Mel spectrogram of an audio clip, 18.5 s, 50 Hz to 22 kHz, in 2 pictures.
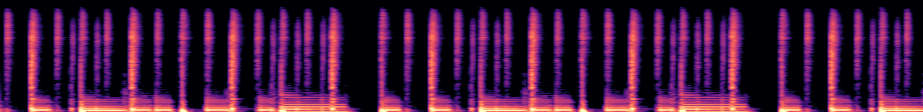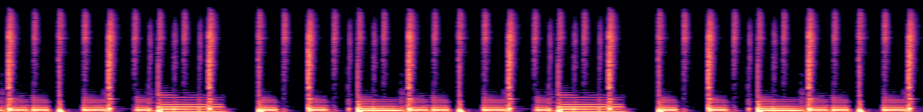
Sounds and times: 0.0s bass 18.4s
0.0s drums 18.4s

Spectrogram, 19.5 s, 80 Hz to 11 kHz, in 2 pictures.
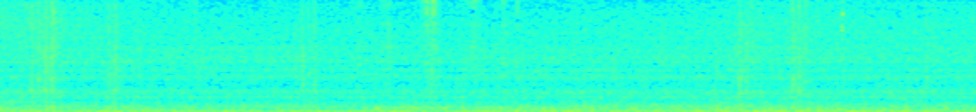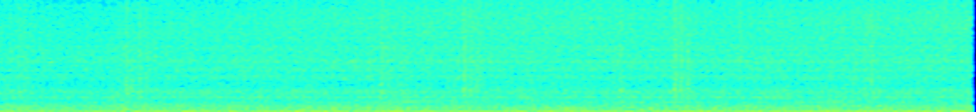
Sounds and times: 0.0s Sound inside bus 19.5s

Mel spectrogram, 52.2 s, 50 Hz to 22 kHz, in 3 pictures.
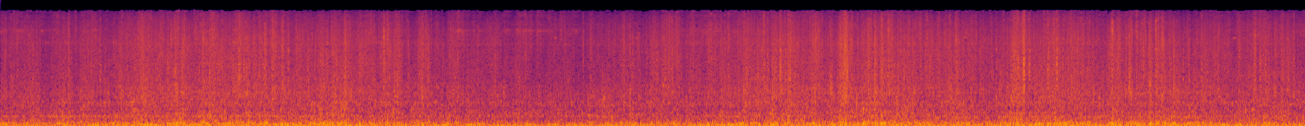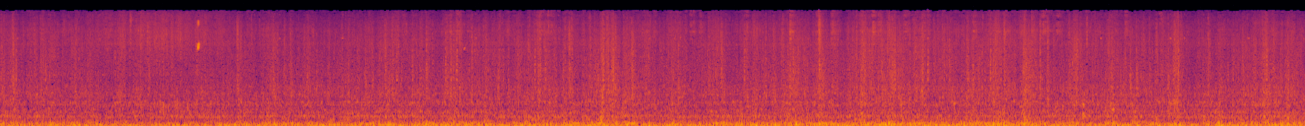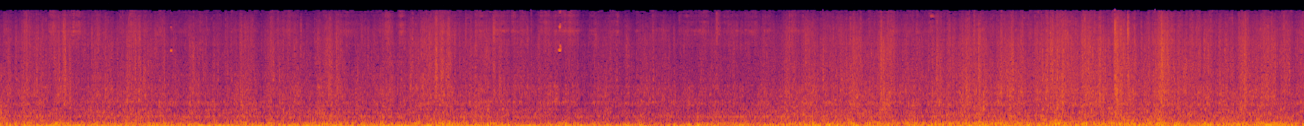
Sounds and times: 0.0s truck van int driving medium speed bumpy dirt road3 52.1s

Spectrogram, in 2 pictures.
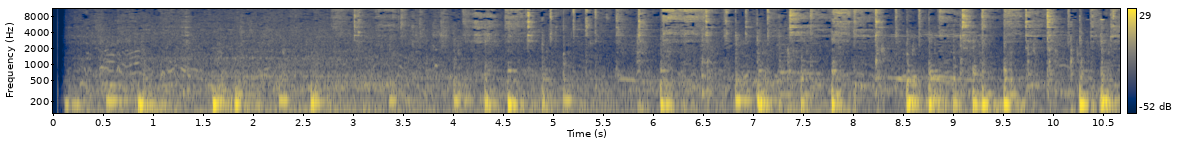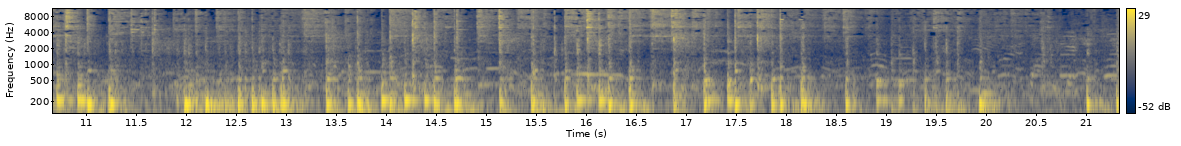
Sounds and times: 0.1s trash-can percussion band 21.3s

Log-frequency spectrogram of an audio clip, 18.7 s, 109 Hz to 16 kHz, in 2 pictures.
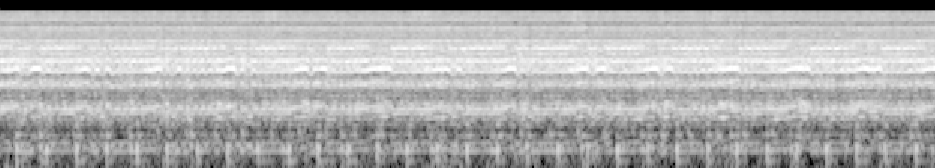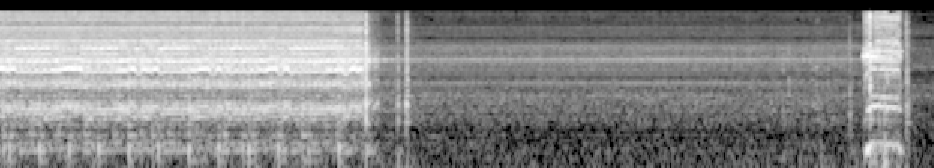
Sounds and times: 0.0s rewind 13.2s
0.0s working Sony CCD-TR55E Video8 Camcorder 16.3s
17.2s working Sony CCD-TR55E Video8 Camcorder 18.6s
18.0s rewind 18.5s
18.0s eject 18.5s

